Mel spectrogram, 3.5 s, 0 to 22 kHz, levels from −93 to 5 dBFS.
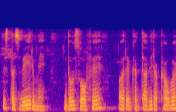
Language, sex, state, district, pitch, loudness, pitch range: Hindi, male, Uttar Pradesh, Lalitpur, 130 Hz, -17 LUFS, 120-140 Hz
